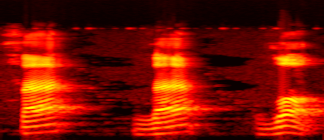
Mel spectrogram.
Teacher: ujung lidah dengan pangkal dua gigi yang ada di atas.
